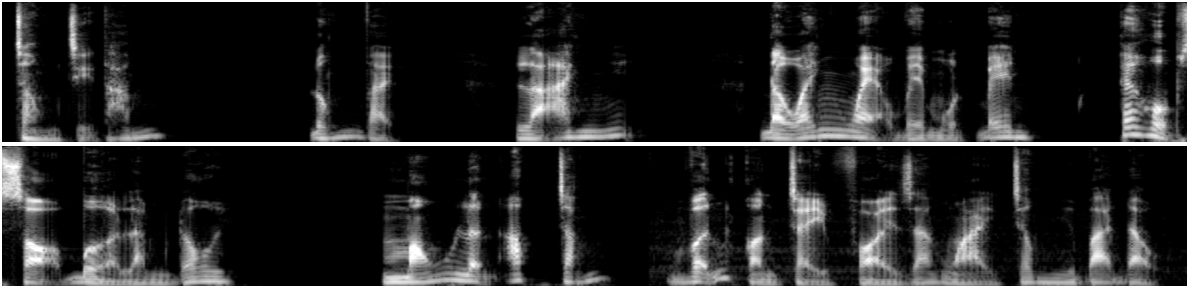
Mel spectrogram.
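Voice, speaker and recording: Man, ghost story narration, dramatic, deepish voice, lively pitch, dry sound. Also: normal speed, dry recording. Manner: dramatic storytelling, varied delivery.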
